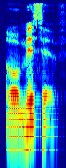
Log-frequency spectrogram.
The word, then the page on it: omissive: British English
